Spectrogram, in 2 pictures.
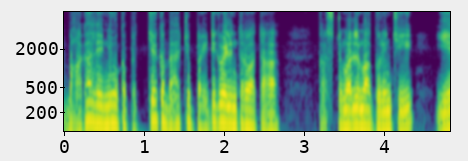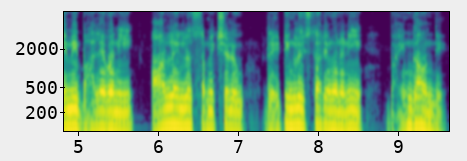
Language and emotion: Telugu, fearful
